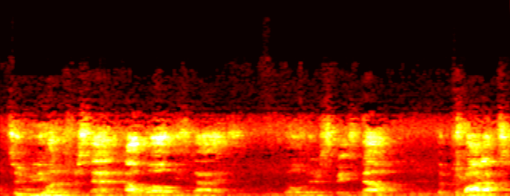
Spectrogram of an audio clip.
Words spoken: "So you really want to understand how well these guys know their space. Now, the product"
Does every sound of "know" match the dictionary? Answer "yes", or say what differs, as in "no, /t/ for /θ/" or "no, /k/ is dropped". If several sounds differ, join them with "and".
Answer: no, /l/ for /n/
